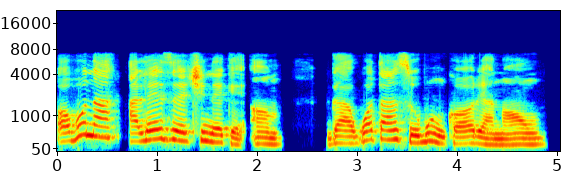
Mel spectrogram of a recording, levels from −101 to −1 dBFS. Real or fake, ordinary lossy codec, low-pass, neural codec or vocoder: real; none; 7.2 kHz; none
